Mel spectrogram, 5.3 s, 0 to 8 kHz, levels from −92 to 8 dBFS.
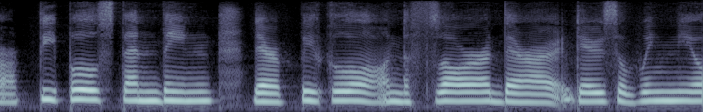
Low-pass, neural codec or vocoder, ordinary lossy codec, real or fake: none; codec, 16 kHz, 0.5 kbps, FunCodec, trained on LibriTTS, 25 frames a second; none; fake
